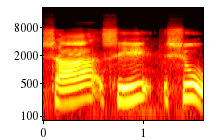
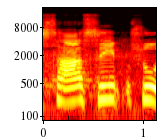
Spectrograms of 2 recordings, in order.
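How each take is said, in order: First: সা, শি, সু with a full "sh": shaa, shee, shoo; thick sh. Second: সা, সি, সু with a thin hissed "s": saa, see, soo; thin s, wrongly. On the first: Teacher showing learners shin, সা, শি, সু with thick "sh". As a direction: give সা, শি, সু a thick "sh" each. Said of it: "এটা মোটা করে পড়ব". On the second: Teacher showing a common mistake, সা, সি, সু with thin "s". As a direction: say সা, সি, সু with s instead of sh. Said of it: "এরকমভাবে পড়ি না". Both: Shown as a demonstration.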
